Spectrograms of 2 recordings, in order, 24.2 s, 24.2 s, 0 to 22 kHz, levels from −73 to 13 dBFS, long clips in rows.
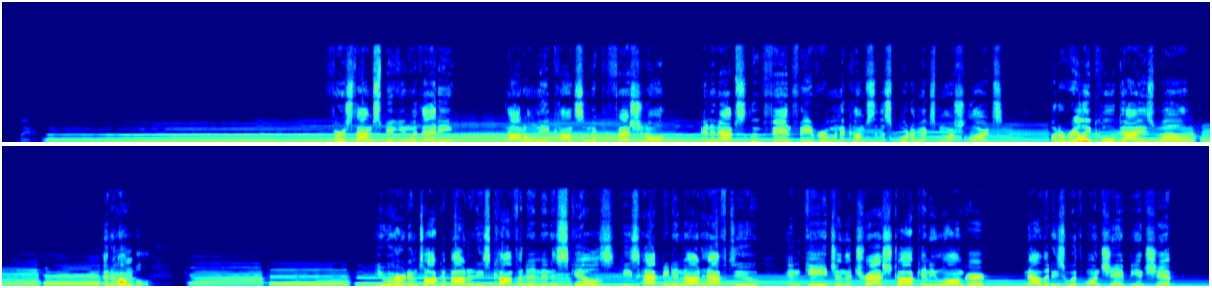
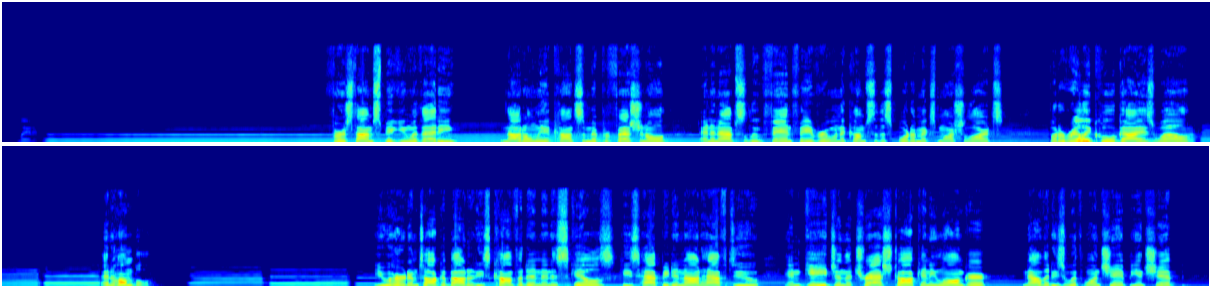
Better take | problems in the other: second | background music; loud; throughout; 8 dB below the speech; faint in the second

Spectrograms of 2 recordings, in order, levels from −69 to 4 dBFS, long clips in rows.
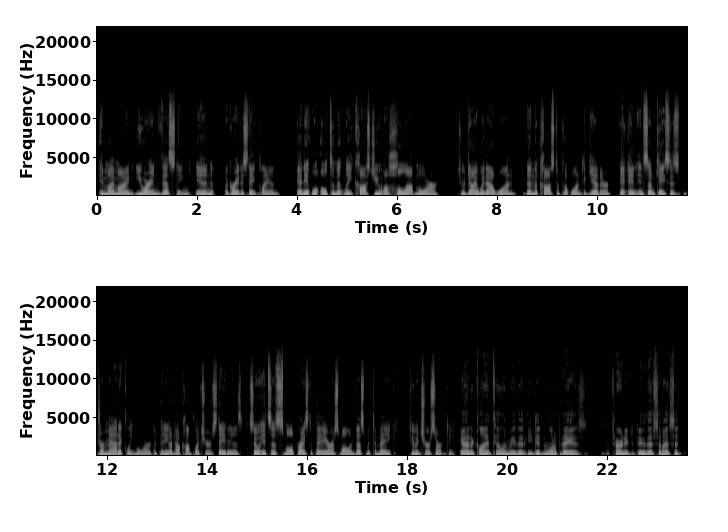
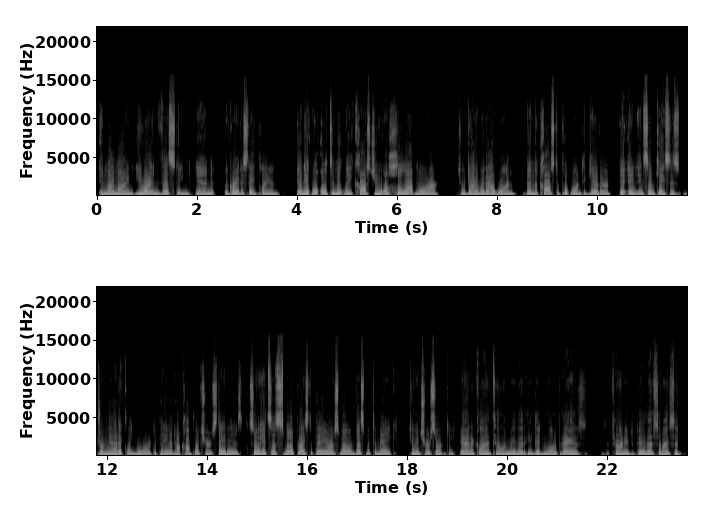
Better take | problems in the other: first | distortion; heavy; 16% of the sound clipped

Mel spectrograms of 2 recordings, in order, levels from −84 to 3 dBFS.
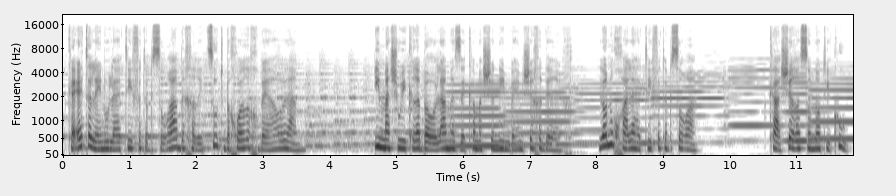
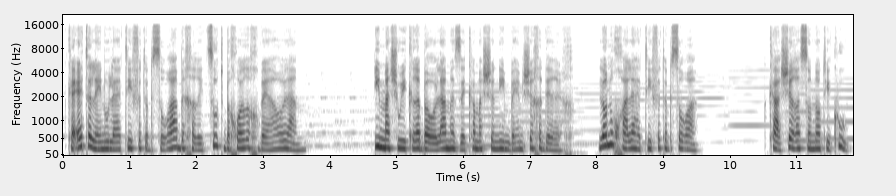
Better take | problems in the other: second | background music; loud; throughout; 10 dB below the speech; faint in the second

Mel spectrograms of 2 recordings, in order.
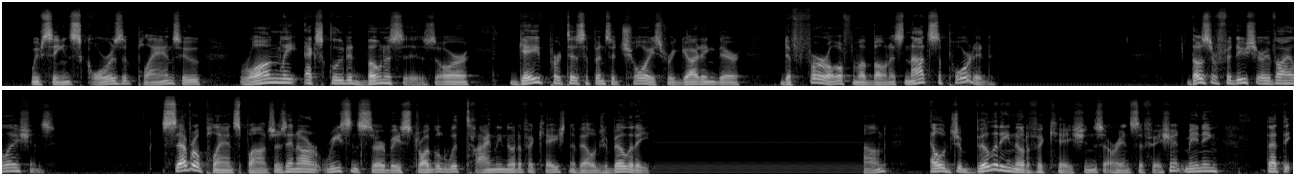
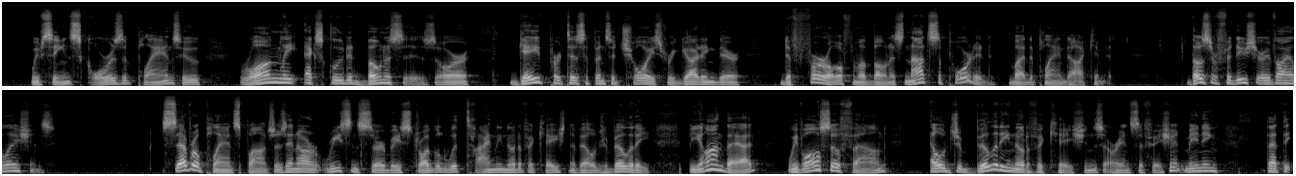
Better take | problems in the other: second | audio freezing; at 10 s for 1 s and at 19 s for 2 s

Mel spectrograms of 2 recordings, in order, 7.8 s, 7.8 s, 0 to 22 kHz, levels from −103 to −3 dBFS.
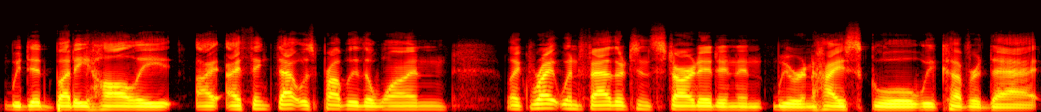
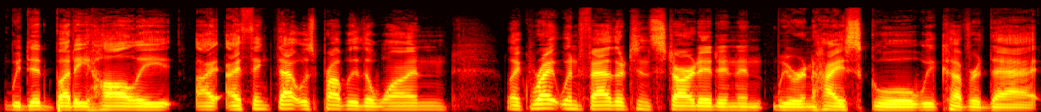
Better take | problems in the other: second | muffled; very slightly; fading above 4 kHz

